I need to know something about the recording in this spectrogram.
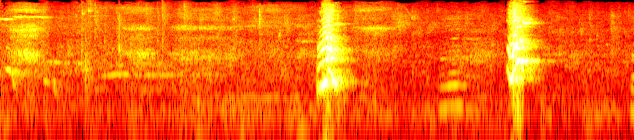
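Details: Two sharp, loud barks about a second apart from a pet pug whose tail a cat is attacking, with quiet background between them.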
